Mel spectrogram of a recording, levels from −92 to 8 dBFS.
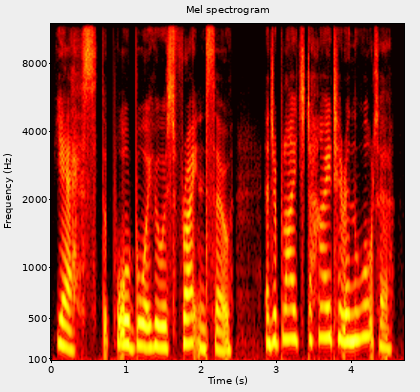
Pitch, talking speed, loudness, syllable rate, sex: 240 Hz, 205 wpm, -18 LUFS, 5.5 syllables/s, female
